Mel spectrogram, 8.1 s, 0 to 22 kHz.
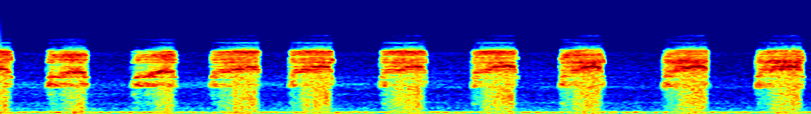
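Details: Barn owl at the nest on 12 October 2015 at night, while a male delivers another mouse: a regular series of ten harsh, hoarse, hissing screeches, each about 0.4 seconds, spaced under a second apart.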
